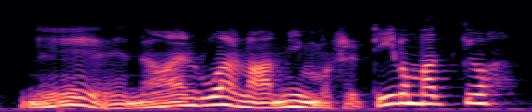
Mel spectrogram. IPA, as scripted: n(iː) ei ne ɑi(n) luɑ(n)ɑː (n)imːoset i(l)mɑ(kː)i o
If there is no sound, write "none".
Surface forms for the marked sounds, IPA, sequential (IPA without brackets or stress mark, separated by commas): iː, n, n, m, l, kː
